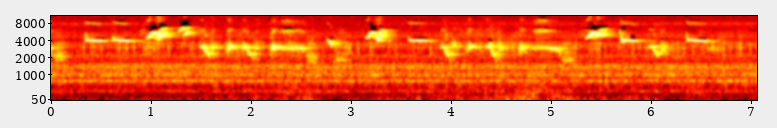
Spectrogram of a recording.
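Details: Oriental magpie-robin singing, recorded over several days with a new tune each day: varied clear whistled phrases, sharp high notes alternating with slurred lower whistles, repeated roughly every second over a steady background hum.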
